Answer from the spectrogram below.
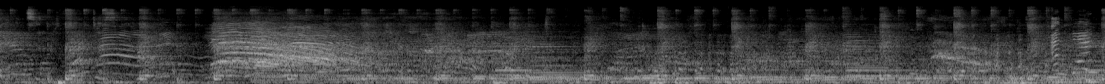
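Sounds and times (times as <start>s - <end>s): young children shouting: 2.0s - 3.6s.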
